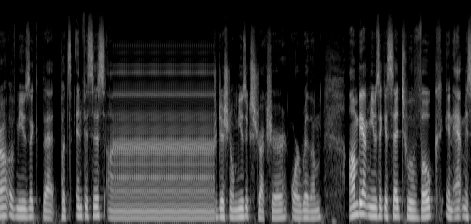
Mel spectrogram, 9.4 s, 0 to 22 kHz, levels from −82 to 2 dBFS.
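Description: Right after "music that puts emphasis", from 2.29 to 4.29 s, there's a system hang loop: the driver froze while the hardware kept replaying one 42.67 ms chunk, which fits a 2048-sample buffer, so you get a rattly stutter at 23.4 Hz until "music structure or rhythm".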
